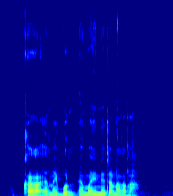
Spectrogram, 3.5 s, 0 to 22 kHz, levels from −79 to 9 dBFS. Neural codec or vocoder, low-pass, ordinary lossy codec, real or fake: vocoder, 44.1 kHz, 128 mel bands every 256 samples, BigVGAN v2; none; none; fake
